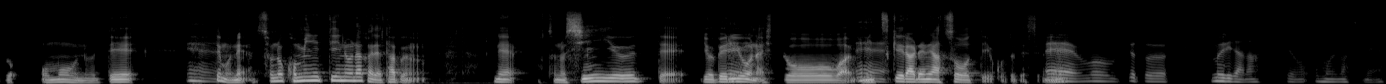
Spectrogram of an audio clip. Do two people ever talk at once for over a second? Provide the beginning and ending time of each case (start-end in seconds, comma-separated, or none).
none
